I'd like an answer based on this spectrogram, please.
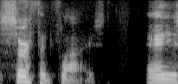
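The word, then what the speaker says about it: syrphid: you is because this particular group are called surfeit flies and you spell that s-y-r-p-h-i-d surfed fly they're also called flower flies or even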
